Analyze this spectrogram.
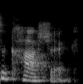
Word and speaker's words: Akashic: for having me and it's a Kosik so you had it the second time yeah just think chick like that's always to remember chick okay even how to spell it with it has like chick in it too so okay gotcha gotcha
